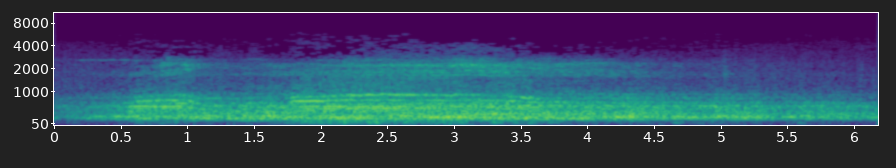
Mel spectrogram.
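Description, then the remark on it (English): A train rumbles steadily along the tracks at night, a loud continuous roar with rhythmic clatter and a faint metallic whine, swelling in after the first half second and holding throughout. “As the train roars into the night, he and Hu Ling talk softly.”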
